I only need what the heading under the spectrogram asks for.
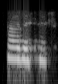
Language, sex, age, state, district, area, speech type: Kannada, female, 18-30, Karnataka, Bellary, urban, conversation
